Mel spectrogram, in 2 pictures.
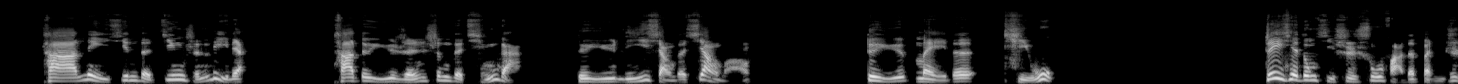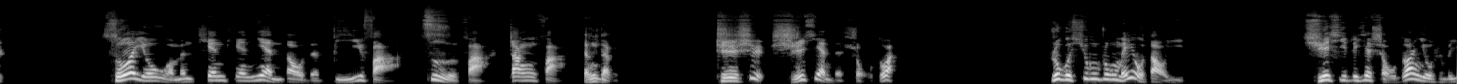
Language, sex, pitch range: Chinese, male, 175-260 Hz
